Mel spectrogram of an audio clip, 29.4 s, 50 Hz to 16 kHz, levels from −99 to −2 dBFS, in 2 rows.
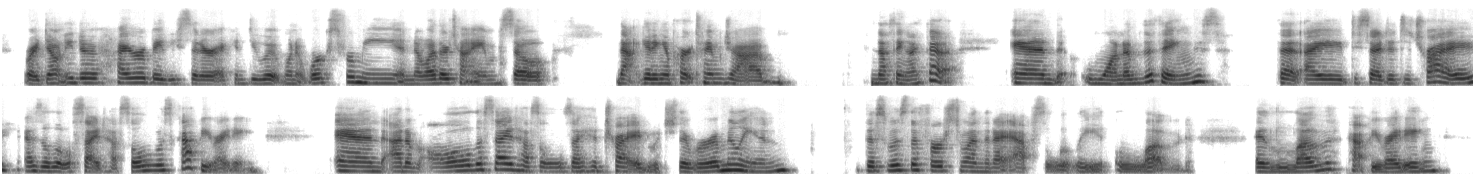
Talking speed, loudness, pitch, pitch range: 155 wpm, -26 LUFS, 190 Hz, 180-215 Hz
